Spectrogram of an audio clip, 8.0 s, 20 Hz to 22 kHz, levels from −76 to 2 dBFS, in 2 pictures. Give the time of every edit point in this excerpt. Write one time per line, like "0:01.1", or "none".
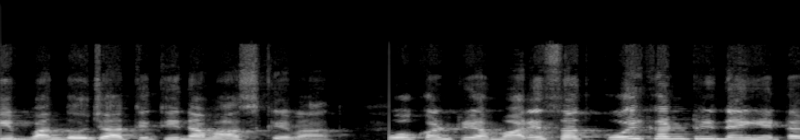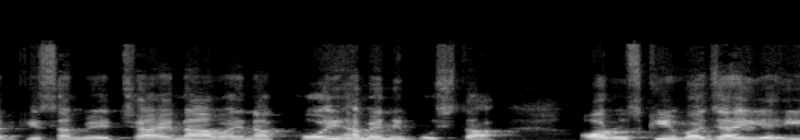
0:01.9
